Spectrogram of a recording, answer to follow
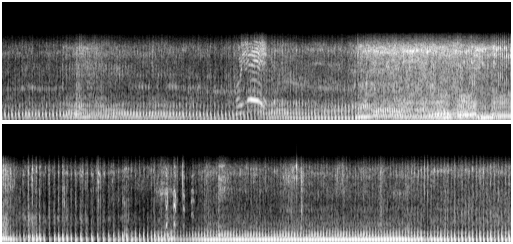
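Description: Dirt bike engine running throughout, revving up to its loudest for a few seconds before the middle. It then runs roughly and unevenly for a few seconds before settling into a steady idle.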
